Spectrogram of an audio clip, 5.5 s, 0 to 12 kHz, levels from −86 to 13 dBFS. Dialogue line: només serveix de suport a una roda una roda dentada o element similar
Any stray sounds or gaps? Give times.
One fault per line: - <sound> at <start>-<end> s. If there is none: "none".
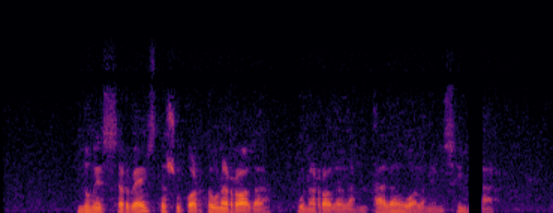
- dropout at 4.7-4.8 s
